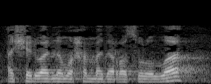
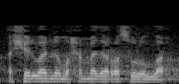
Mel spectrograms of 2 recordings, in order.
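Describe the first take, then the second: The two takes are said the same way.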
